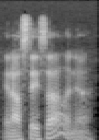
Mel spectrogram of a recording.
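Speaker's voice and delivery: ordinary delivery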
